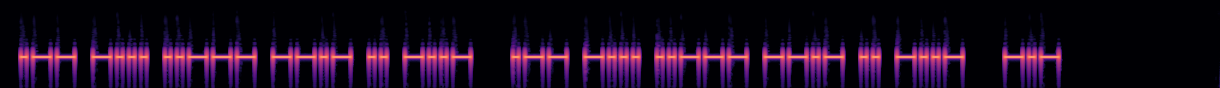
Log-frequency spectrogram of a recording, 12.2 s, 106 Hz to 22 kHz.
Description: Morse code, heard as a keyed tone, about 20 wpm, 700 Hz. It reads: WB2QIX WB2QIX K
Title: Speed-Racing Common QSO Phrases - 20wpm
